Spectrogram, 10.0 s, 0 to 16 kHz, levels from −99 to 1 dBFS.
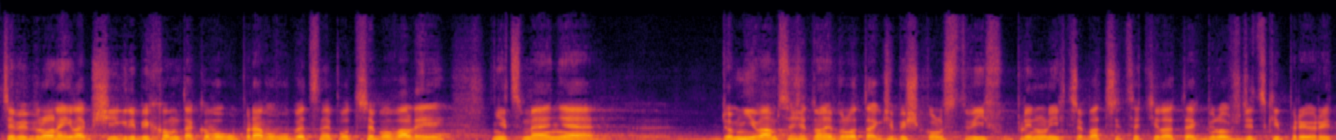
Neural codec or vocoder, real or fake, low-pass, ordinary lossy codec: autoencoder, 48 kHz, 128 numbers a frame, DAC-VAE, trained on Japanese speech; fake; 14.4 kHz; MP3, 96 kbps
